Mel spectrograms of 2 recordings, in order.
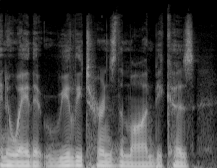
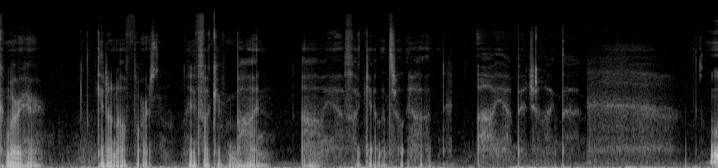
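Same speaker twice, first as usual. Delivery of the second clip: quieter, mock muttering under the breath; 2 semitones lower, 12 dB quieter than usual. Imitating a man talking during sex while his partner screams: imitating mumbling under breath. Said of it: "Stop speaking under your breath".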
